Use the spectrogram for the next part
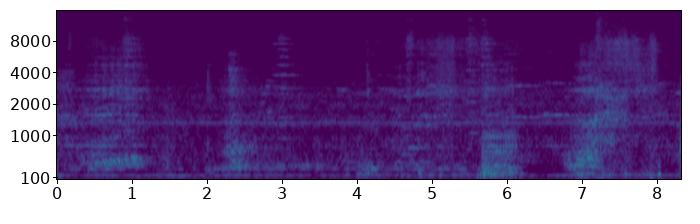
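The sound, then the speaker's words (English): A low, raspy velociraptor purr from a film rumbles steadily throughout, with breathy rasping bursts swelling louder near the end, all at a moderate level with no talking. “the little purring noise they make.”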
